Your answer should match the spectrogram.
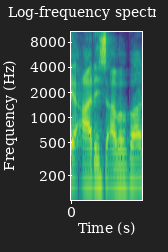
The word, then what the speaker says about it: Addis Ababa: Did I say Addis Ababa? Did I say that right? – Correctly. Literally better pronounced than most other people. – Christ. – So, like, I was born in Addis Ababa, which is the capital of Ethiopia.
